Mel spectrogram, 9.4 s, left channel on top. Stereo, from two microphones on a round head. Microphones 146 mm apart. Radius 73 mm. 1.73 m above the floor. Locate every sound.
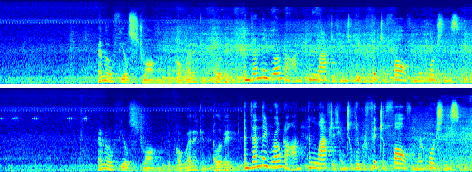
2.0 s a man speaking: 85° left, 1.0 m; by 4.8 s 10° right (ahead or behind), 1.0 m
4.9 s a woman speaking: 45° right (ahead or behind), 0.8 m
